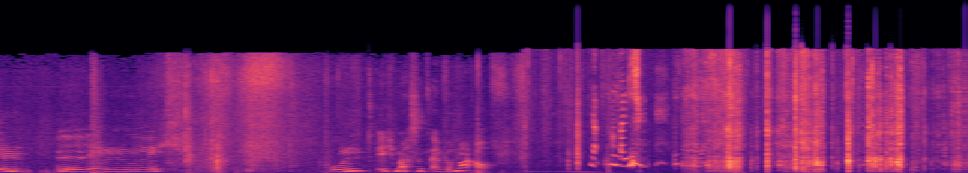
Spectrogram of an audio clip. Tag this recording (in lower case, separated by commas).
speech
